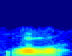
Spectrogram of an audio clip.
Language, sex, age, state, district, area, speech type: Manipuri, male, 18-30, Manipur, Kakching, rural, conversation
